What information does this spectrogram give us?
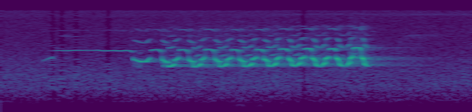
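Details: Black Kite calling in Central Russia: a steady high whistled note opens, followed by a long wavering, vibrato-like trill of quick undulating pulses for over a second, with little else audible.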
